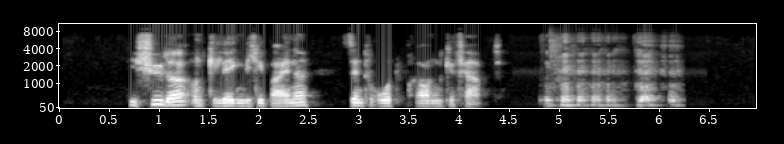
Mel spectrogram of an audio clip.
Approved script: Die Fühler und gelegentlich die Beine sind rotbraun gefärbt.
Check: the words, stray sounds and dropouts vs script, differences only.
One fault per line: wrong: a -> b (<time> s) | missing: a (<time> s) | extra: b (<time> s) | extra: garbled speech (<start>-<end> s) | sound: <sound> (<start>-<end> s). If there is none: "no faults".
sound: laugh (4.8-6.3 s)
